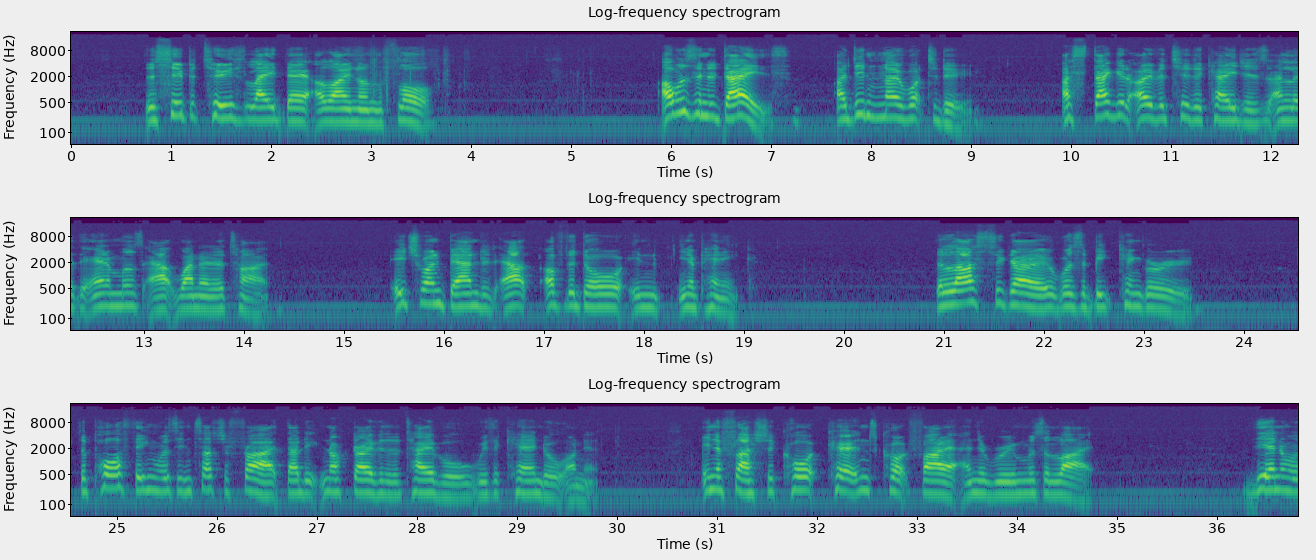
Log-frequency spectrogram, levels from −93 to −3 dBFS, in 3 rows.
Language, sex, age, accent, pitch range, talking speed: English, female, 40-59, Australian, 170-205 Hz, 140 wpm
